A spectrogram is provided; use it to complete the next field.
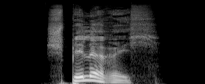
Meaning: spindly (thin and long)
- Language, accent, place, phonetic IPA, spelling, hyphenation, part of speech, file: German, Germany, Berlin, [ˈʃpɪləʁɪç], spillerig, spil‧le‧rig, adjective, De-spillerig.ogg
